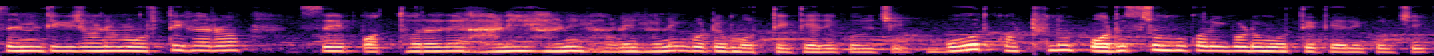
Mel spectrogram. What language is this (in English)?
Odia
